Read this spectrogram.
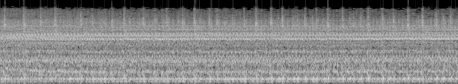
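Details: Warm DTR 125 motorcycle idling after a wash, with a fast, light chirping tick riding high over the engine note that was present before washing; the source is not pinned down. After washing it stumbled at high revs until the relay and plug cap were dried.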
